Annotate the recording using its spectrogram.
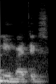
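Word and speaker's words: pneumatics: और एक होता है न्यूमेटिक्स, पी साइलेंट है इसमें, न्यूमेटिक्स मतलब गैशियस, गैशियस।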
